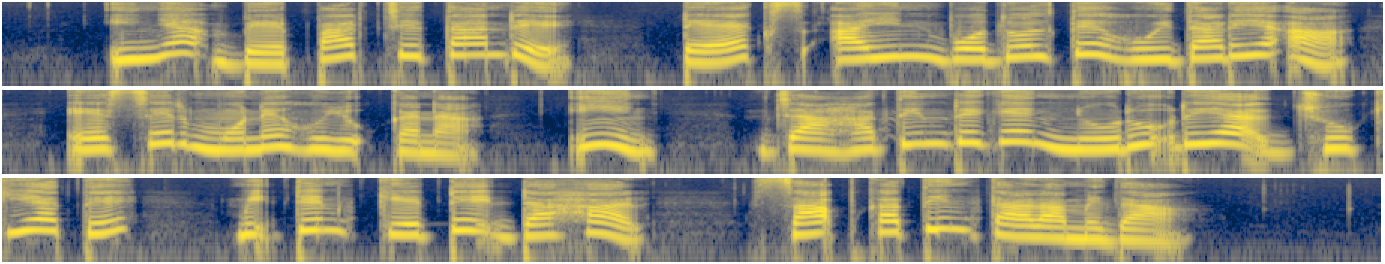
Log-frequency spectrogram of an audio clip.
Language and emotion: Santali, fearful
